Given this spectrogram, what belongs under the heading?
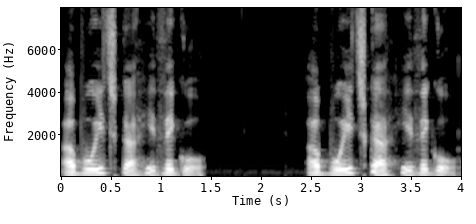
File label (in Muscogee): "vpueckv hereko", muscogee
